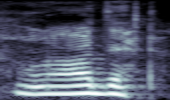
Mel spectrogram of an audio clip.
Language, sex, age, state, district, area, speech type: Nepali, female, 60+, West Bengal, Darjeeling, rural, spontaneous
